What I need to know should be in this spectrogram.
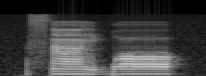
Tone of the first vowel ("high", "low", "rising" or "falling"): high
